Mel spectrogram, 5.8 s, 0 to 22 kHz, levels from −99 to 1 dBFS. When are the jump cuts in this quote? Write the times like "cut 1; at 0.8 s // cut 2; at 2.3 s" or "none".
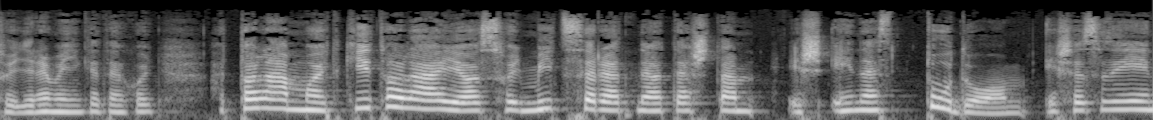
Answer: cut 1; at 3.9 s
